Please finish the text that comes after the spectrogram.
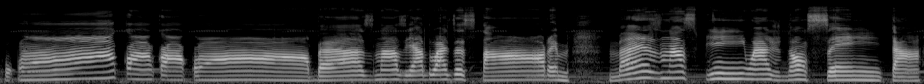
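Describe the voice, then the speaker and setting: Scolding farm animals from a storybook. They chant very slowly in a drawn-out sing-song, in a bright, forceful tone over faint music. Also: female voice, mid-range voice, smooth, voice pushed up, exaggerated voice.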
